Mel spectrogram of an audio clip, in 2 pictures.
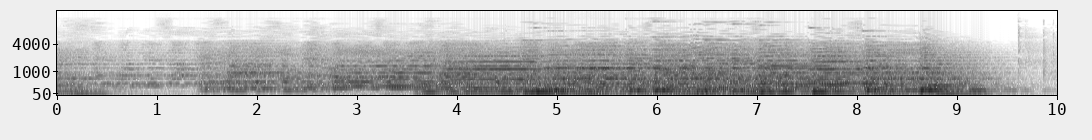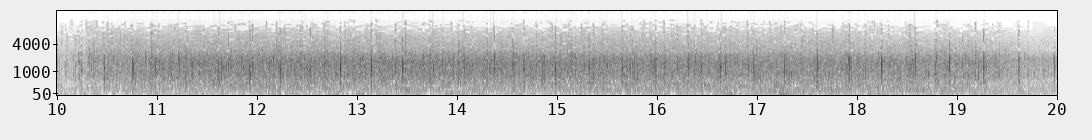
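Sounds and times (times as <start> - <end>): choir and string orchestra chord: 0.0 - 9.6
audience applauding: 9.6 - 20.0.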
